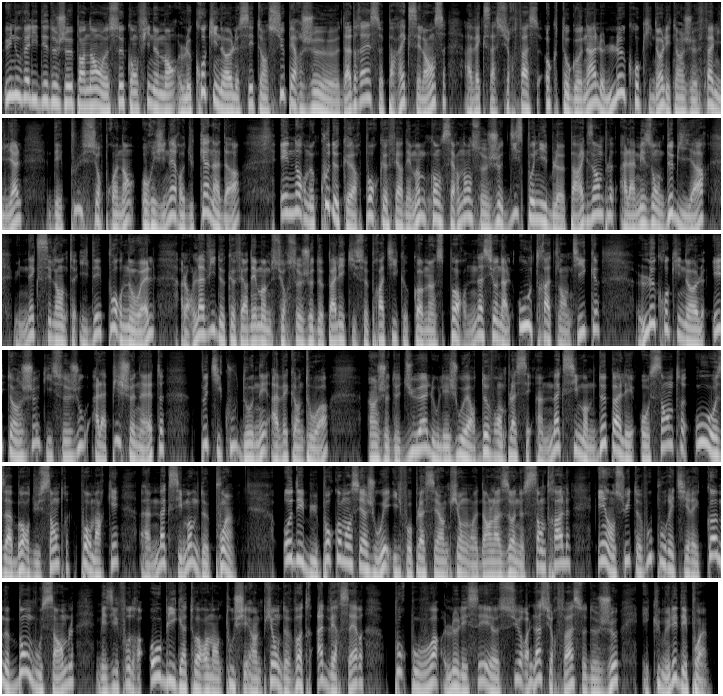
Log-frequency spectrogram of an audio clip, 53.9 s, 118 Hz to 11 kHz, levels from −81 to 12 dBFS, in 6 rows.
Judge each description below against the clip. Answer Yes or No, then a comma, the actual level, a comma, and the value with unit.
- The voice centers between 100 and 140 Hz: Yes, low, 135 Hz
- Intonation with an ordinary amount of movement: No, wide, 7.8 semitones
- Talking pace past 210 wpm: No, average, 185 wpm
